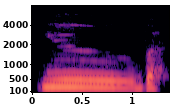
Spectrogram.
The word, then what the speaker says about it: tube: Now on the last word, I see sneaky silent E on the end. And that's going to make the U long. The U is now long. Tube. Tube. It sounds like an ooh.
